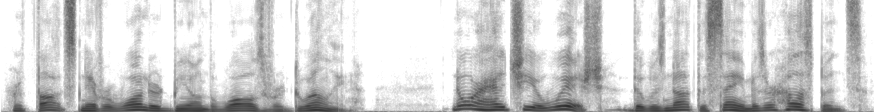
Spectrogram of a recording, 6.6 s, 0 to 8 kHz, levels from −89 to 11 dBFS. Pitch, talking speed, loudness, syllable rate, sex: 150 Hz, 210 wpm, -17 LUFS, 5.1 syllables/s, male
